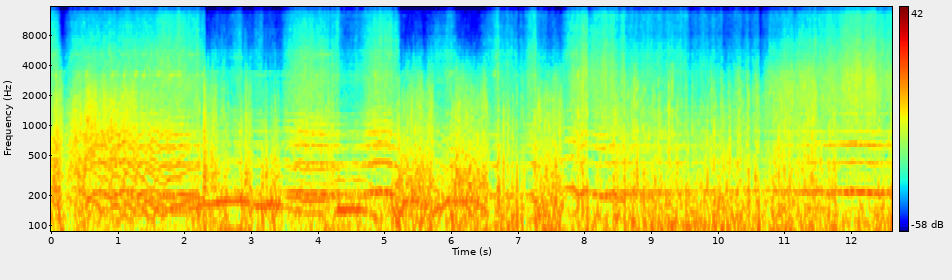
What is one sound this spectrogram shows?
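Drone propellers whine and buzz close by, shifting up and down in pitch.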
